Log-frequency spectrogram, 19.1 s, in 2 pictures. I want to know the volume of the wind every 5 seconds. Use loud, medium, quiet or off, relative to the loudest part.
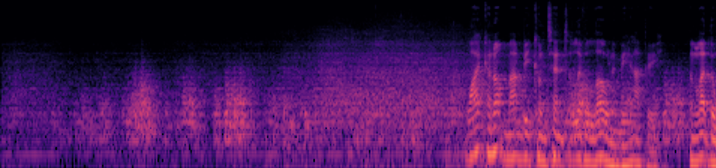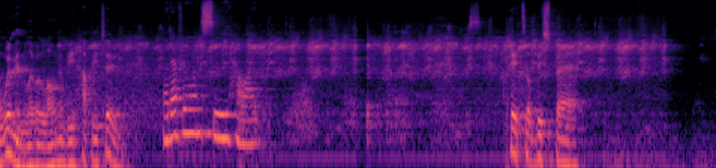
loud, loud, medium, quiet.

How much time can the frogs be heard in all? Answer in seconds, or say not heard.
9 s.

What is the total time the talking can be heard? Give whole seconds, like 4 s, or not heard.
9 s.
